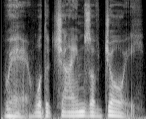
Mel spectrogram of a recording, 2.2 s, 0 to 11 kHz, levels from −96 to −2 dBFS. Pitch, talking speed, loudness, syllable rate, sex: 90 Hz, 165 wpm, -17 LUFS, 4.4 syllables/s, male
